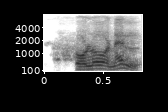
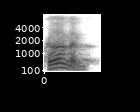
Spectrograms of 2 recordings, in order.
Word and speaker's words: colonel: COLONEL கொலோனல் அப்படின்னு இருக்கும். ஆக்சுவலா அது கர்னல். கர்னல் அப்படிங்கிற வார்த்தையை கொலோனல் எழுதிருப்பாங்க. நீங்க எழுத்த வச்சுக்கிட்டு நீங்க ப்ரொனவுன்ஸ் பண்ணீங்கன்னா கொலோனல், அதெல்லாம் அந்த மாதிரி வார்த்தை இங்கிலீஷ்ல இல்ல. அது கர்னல் அப்படின்னு இருக்கு.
